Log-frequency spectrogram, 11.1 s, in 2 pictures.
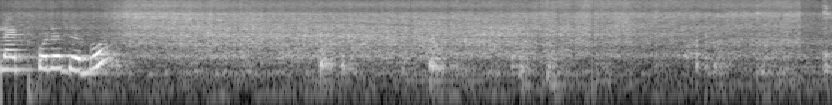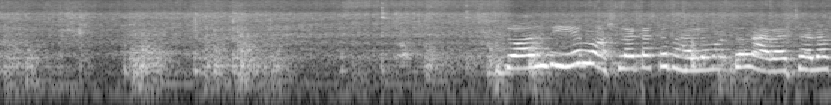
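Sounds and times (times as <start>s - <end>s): sauce sizzling in hot oil: 0.0s - 11.0s
metal spatula scraping and stirring: 2.0s - 9.4s.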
